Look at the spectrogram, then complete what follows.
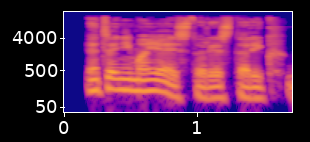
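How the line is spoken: Sad. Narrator (Russian): грустно говорит Слава

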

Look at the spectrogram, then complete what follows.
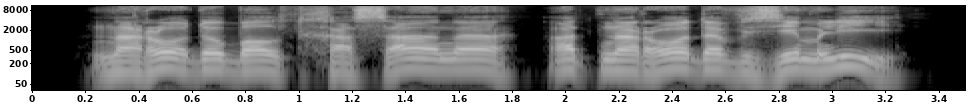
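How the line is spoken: Loud reading aloud. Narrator (Russian): громко прочитал инженер

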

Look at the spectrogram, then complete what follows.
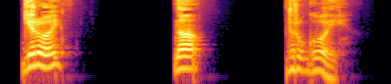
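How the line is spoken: Calm answer. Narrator (Russian): спокойно ответила Лилиан

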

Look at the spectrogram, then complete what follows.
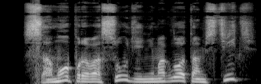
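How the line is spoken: Exclaiming. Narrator (Russian): воскликнул генерал

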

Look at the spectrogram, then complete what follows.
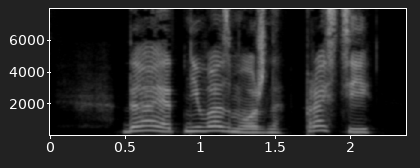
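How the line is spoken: Groaning. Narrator (Russian): сэмпай застонал

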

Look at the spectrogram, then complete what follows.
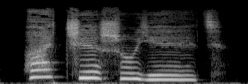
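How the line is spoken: Breathless exhale. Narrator (Russian): выдохнула Сильви

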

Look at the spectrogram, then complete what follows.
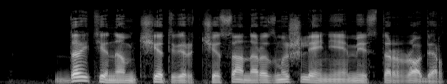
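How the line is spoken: Plain. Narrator (Russian): говорит

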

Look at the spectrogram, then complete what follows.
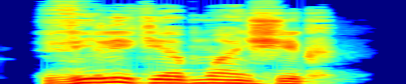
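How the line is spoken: Breathed out. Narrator (Russian): выдохнул Райнек

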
